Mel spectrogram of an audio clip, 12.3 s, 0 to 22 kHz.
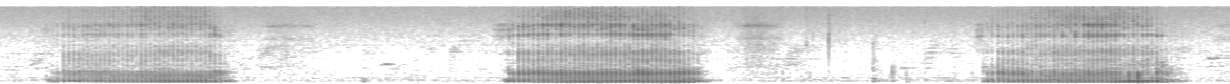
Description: My 7 month old bulldog mater snoring like a boussse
